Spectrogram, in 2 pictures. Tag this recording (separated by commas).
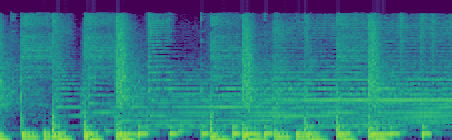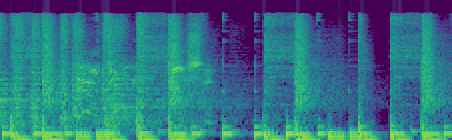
Music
